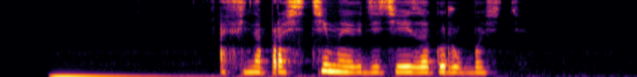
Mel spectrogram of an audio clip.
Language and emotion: Russian, angry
